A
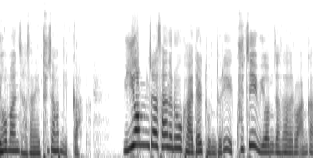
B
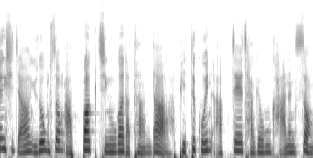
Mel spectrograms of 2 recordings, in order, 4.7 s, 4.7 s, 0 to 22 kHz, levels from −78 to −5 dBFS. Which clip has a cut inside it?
A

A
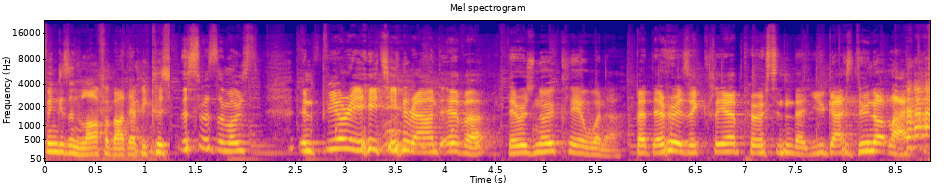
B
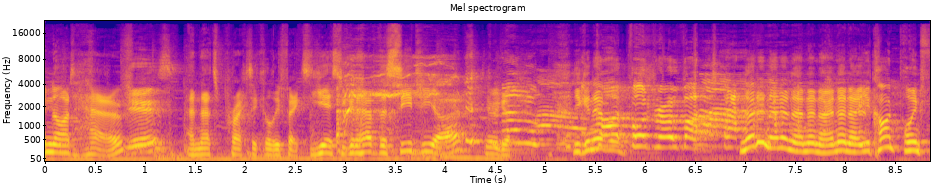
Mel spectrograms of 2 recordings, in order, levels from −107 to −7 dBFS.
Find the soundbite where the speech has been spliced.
A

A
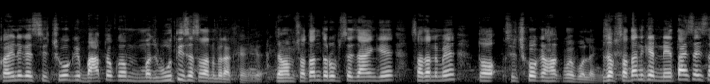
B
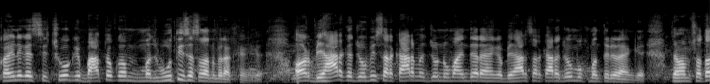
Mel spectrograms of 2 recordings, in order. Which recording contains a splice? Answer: A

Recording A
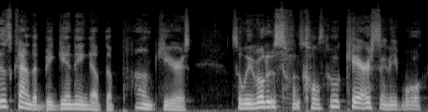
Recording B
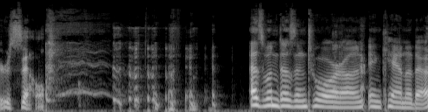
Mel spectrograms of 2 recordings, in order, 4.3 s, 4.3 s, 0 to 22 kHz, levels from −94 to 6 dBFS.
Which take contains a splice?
B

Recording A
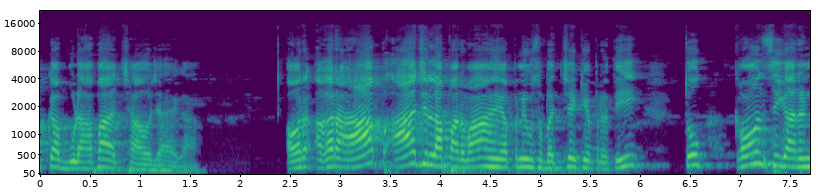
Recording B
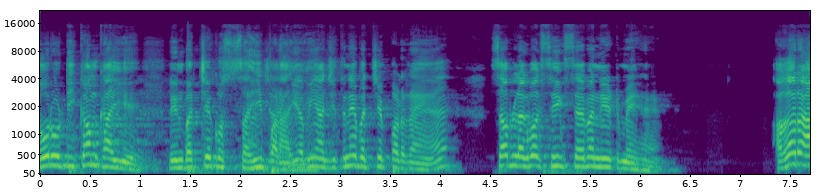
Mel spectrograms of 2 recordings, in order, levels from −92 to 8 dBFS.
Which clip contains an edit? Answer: B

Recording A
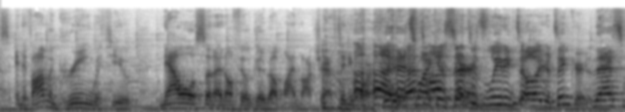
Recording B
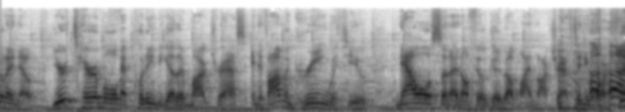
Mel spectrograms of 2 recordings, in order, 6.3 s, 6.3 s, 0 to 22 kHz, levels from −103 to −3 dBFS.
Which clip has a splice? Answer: B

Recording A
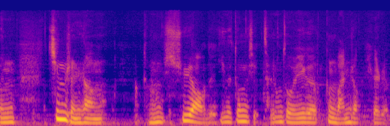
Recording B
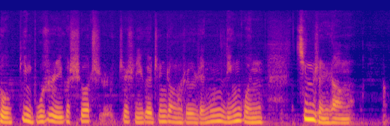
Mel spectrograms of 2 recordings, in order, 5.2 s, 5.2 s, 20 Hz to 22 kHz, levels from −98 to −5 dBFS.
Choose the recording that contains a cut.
A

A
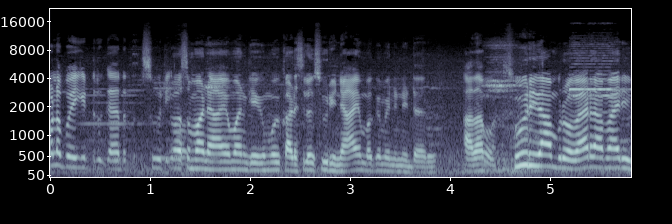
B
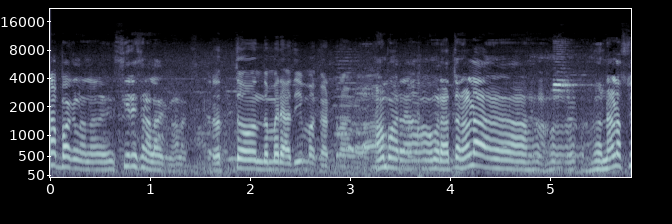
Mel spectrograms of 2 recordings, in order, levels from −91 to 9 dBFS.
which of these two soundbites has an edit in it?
A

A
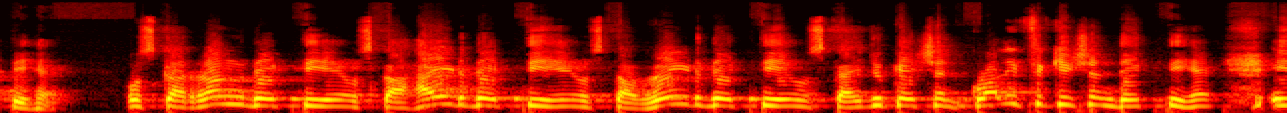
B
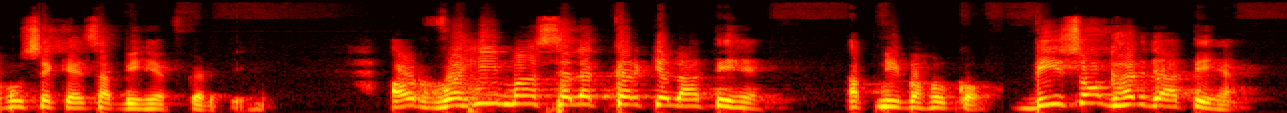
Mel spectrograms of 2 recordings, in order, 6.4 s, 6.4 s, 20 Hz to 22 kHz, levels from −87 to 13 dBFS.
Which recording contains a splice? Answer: B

